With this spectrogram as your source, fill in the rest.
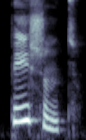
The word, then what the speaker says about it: patient: Also the CI is pronounced sh. Patient.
